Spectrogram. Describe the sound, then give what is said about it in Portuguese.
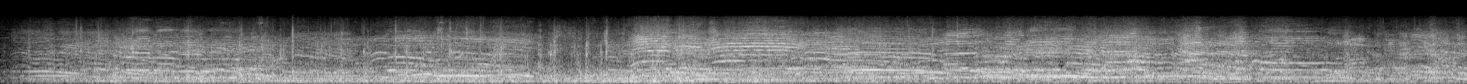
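A loud, dense crowd of people shouts and yells deafeningly as a prisoner is flogged before them. Many voices overlap in an unbroken roar that swells slightly partway through and never lets up. “Jesus é açoitado impiedosamente ao som dos berros ensurdecedores do povo”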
